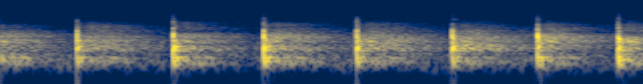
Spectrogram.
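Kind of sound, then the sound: impact, knocking on a door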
